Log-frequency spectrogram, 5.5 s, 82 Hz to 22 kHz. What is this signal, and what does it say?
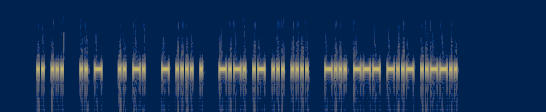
Morse code, heard as a keyed tone, about 52 wpm, 700 Hz. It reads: IS IT IN THE CASH BOX?
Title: Sentences from Top 1000 Words - Review Part 5 - 50wpm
